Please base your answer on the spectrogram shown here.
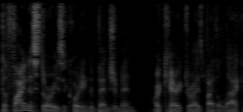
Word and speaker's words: Benjamin: tape Walter Benjamin Walter Benjamin Dube is German remember okay so I use an Americanized pronunciation obviously he's one of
